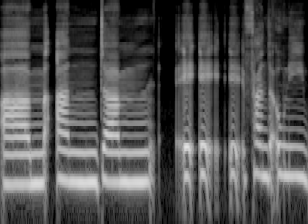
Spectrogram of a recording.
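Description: A woman's fairly high voice, monotone and flat, with a dry, close sound and no echo. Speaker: personal finance editor. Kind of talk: panel discussion.

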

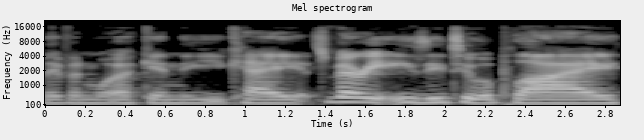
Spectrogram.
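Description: A woman with an Australian accent speaks in a fairly low pitch and a monotone, flat intonation on a very clean recording with a silent background. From Australia, rural New South Wales. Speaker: wellness entrepreneur and business coach. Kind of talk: interview conversation.

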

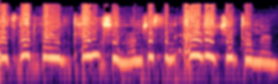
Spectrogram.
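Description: An extremely high, put-on character voice. It moves at a fairly quick pace.

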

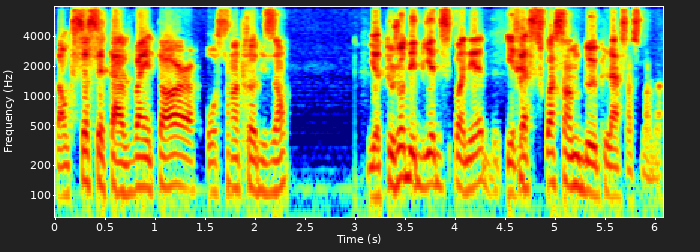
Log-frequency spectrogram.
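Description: A man in a Quebec accent talks at a moderate pace and medium pitch, with fairly even intonation. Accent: Québécois French. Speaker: wrestling pundit. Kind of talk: casual chat.

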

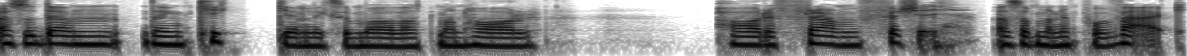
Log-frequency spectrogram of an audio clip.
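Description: In a dry, close sound with no echo, a woman with a fairly low pitch speaks at a moderate pace with monotone, flat intonation. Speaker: podcast co-host. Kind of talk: casual chat. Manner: giggly.

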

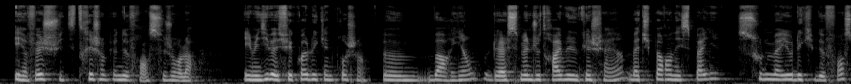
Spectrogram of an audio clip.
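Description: A woman talks very fast, her voice pitched fairly high. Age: 20s. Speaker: para-athlete. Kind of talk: interview.

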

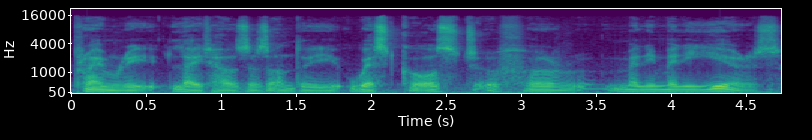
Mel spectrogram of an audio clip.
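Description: A man with a Kerry accent, very deep and low in pitch, at a fairly slow pace with fairly even intonation, over noticeable background noise. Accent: Kerry Irish. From Ireland, Tralee, County Kerry. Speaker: retired tour operator. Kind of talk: interview. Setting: at home. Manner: halting, many hesitations.

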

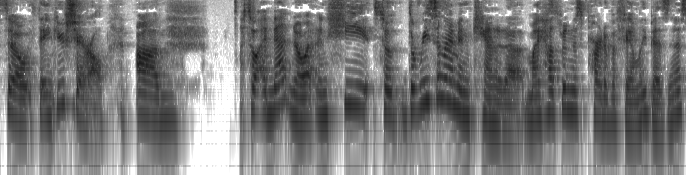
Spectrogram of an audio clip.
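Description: A woman's fairly quick, lively-toned speech. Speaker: guest. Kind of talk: casual interview chat. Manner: loud, fast talker, expressive.

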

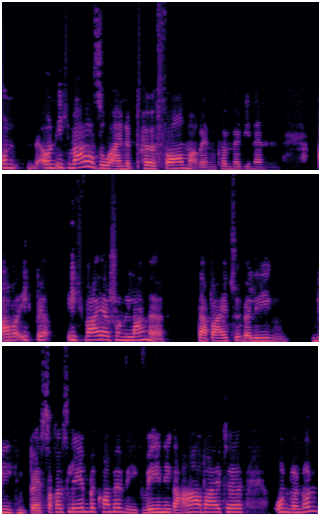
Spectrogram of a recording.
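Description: A woman's plain, everyday voice, fairly high, with lively intonation at a moderate pace. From Denmark. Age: 50s. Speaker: sexologist and couples therapist. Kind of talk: interview.

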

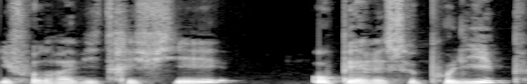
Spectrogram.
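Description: A woman speaks at a fairly slow pace with a fairly low pitch and a dark, mellow tone, the sound dry and close with no echo. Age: 30s. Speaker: schoolteacher and bereaved mother. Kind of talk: personal testimony interview. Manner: hesitant with many fillers.

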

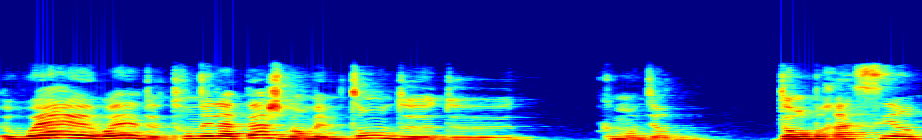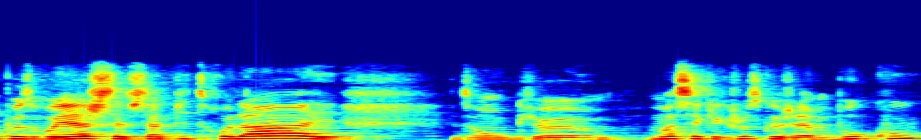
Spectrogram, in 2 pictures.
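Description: Audible room echo surrounds a woman talking at a moderate pace in a fairly high pitch. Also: ordinary pitch variation. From France, Haute-Savoie. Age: 20s. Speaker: travel content creator. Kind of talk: casual interview chat. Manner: hesitant, many fillers and repetitions.

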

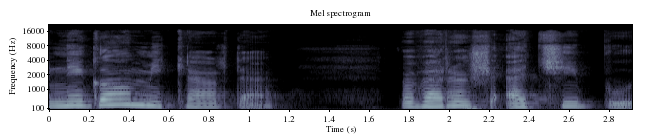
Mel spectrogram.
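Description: A woman speaks with a dark, mellow tone at medium pitch and a fairly slow pace. The recording is very clean, with a silent background. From Iran, Shiraz region. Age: 20s. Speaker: refugee. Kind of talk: personal testimony.

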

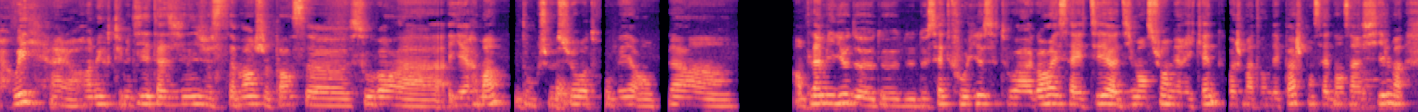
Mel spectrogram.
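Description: Her pitch sits at a medium level for a woman. She speaks at a moderate pace with fairly even intonation. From Argentina, Buenos Aires, raised partly in France. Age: 30s. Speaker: interviewee sharing a multicultural life story. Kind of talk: interview, life story.

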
